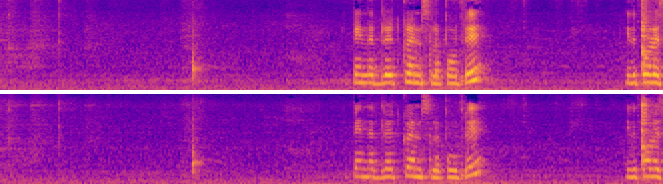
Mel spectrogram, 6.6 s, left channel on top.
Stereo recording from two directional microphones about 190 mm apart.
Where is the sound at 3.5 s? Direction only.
50° left (ahead or behind).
